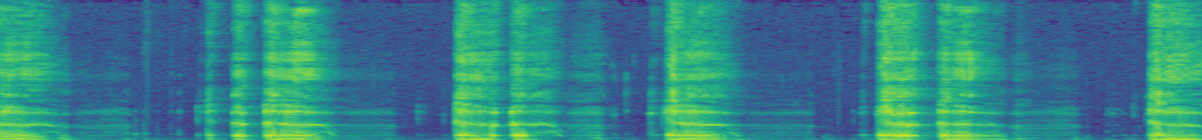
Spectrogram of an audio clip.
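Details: Barking, hacking cough during an exhausting night of coughing: harsh, hoarse coughs in bursts of two or three, some with a deep croaky tone.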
